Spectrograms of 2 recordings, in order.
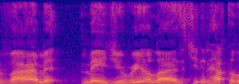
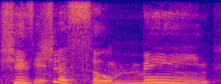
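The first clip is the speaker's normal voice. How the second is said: high, slow, drawn-out whine; hammed-up crybaby complaint; imitating bawling; 10 semitones higher, 6 dB louder, much slower than usual. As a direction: stretch it into a mock sob. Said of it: "this guy's balling".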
